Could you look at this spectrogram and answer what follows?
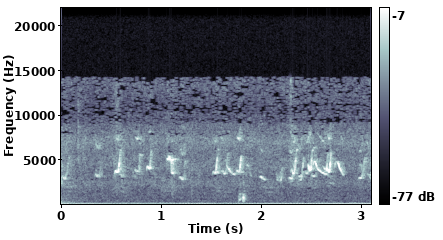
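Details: Young chickens, 15 days old, in a village: dense high-pitched peeps repeated rapidly, with one lower, fuller cluck near the middle, all above a steady low hum.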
